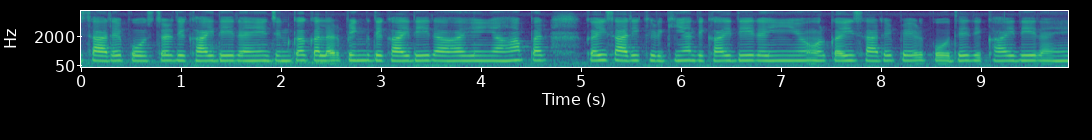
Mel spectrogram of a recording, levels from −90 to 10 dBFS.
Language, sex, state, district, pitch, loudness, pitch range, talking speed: Hindi, female, Karnataka, Gulbarga, 245 Hz, -17 LUFS, 240-250 Hz, 95 wpm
